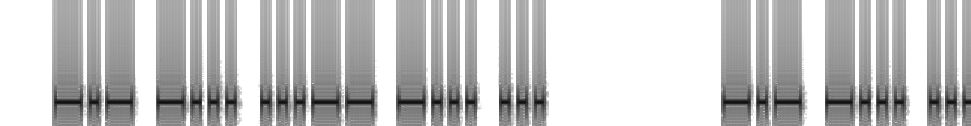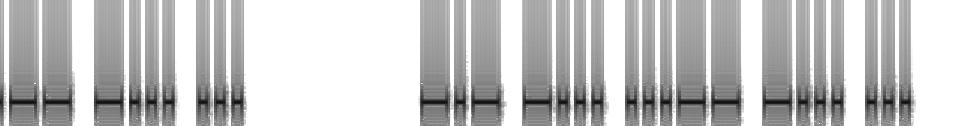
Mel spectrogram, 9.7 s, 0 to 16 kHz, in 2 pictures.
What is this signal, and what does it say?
Morse code, heard as a keyed tone, about 27 wpm, 700 Hz. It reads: KB3BS KB3BS KB3BS
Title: USA Call Signs - 5 Characters - Repeated 3x - 28wpm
